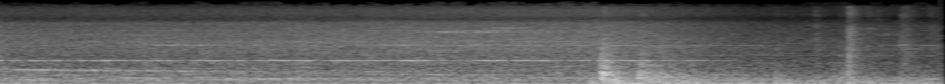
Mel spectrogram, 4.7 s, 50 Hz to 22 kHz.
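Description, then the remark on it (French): A metro train rumbles at the platform of metro line 1, its steady low drone carrying faint tonal whines, with a burst of clattering around the middle and a few sharp metallic clicks near the end. “Alors, je suis sur le quai de la ligne 1 et Bon, il y a beaucoup trop de fumeurs sur ce quai, donc ce qu'on va faire, c'est que je vais prendre le prochain métro et on se retrouve juste après.”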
